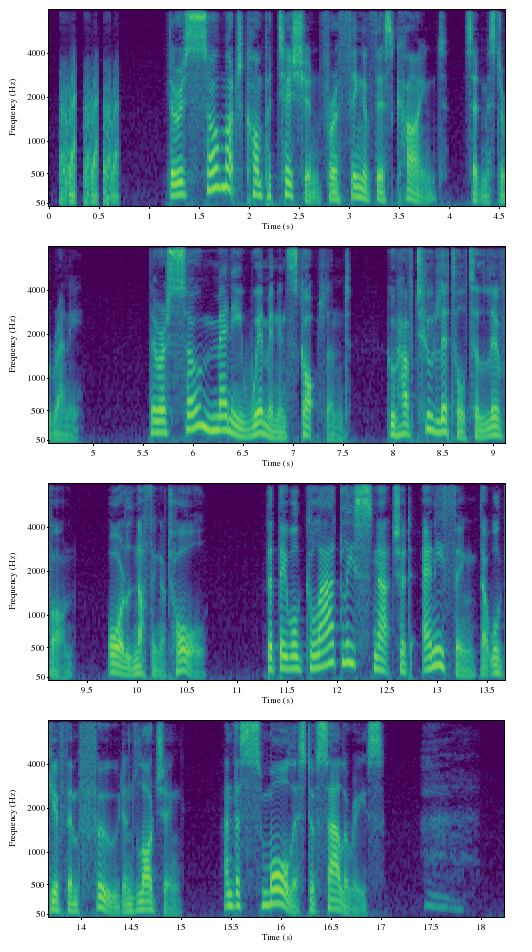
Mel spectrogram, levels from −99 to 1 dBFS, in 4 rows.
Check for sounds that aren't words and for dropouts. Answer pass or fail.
fail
